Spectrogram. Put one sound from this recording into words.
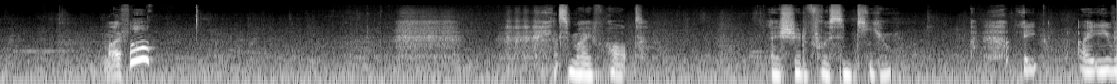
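A young woman speaks softly and sadly, close up.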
